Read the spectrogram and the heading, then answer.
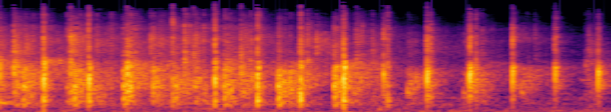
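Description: Applause from a live audience welcoming a comedy act on stage: dense clapping at first that thins into distinct, sharp individual claps at a quickening, uneven rhythm toward the end.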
